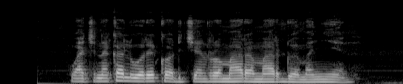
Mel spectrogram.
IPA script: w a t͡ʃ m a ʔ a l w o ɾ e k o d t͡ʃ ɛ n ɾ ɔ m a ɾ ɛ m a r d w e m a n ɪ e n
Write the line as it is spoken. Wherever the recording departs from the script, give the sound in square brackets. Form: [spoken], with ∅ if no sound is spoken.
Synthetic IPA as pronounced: w a t͡ʃ [n] a [k] a l w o ɾ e k [ɔ] d t͡ʃ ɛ n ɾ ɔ m a ɾ [a] m a r d w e m a [ɲ] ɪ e n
